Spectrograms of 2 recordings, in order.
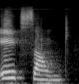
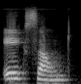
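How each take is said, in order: Both takes have the same delivery.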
